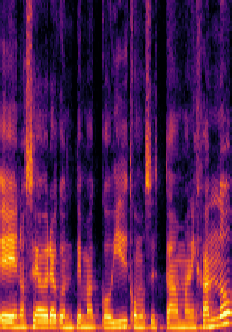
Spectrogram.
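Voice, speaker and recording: In a Rioplatense accent, a woman talks at a moderate pace with a medium pitch. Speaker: podcast host. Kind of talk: solo podcast talk.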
